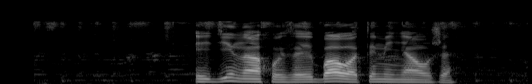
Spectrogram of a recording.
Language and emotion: Russian, angry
